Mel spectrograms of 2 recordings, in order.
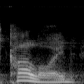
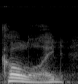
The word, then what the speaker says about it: colloid: And we recommend colloid, or colloid, depending on how you pronounce it. The preferred pronunciation is colloid, although most people call it colloid.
